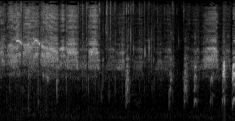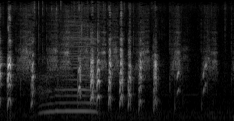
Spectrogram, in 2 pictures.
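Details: Household call ducks, one of thirteen kept at home, give a single drawn-out nasal quack lasting about a second, framed by a burst of high hissy squealing at the start and a run of sharp clicks and taps.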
